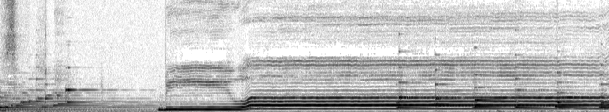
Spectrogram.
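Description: Music from a recorded Christmas song, with no words sung here. It opens with a run of rising notes that fade away, then goes quiet, and a long held chord swells in about five seconds in, with lower notes changing beneath it.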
